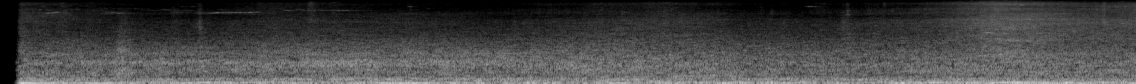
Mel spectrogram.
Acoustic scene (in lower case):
street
